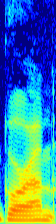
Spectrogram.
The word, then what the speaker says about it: Gorham: fantastic that are really late yeah yeah and Gorham is how you pronounce it right yep so John Gorham who is I think probably one of the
